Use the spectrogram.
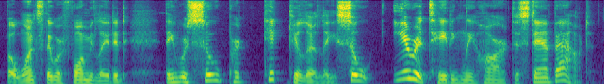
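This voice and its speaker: A man reading a science fiction novel aloud as host, with a theatrical, deliberate delivery. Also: mid-range voice, huge pitch swings.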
